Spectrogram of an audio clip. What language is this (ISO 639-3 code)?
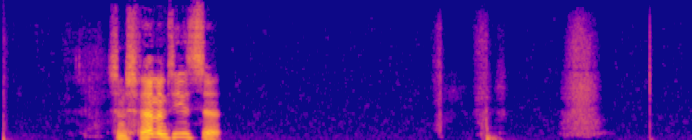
kab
